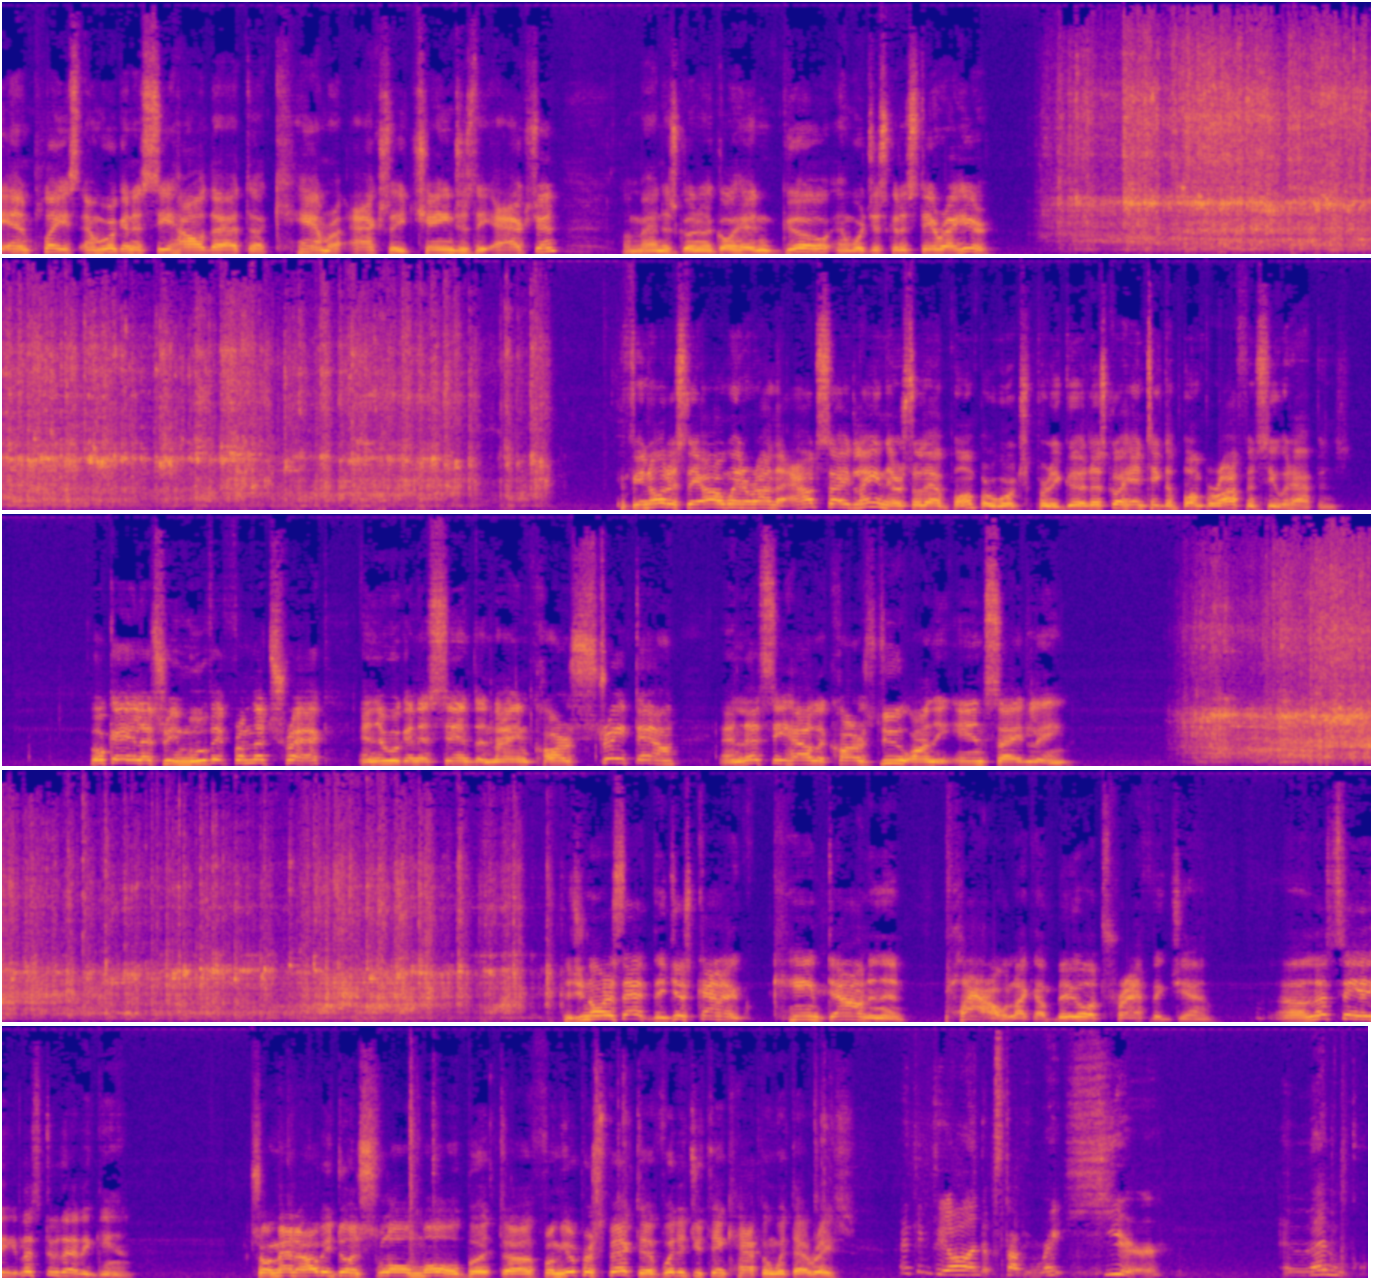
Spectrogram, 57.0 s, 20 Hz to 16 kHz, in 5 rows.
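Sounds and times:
toy cars clattering on plastic track: 8.6 - 16.1, 32.6 - 39.0.

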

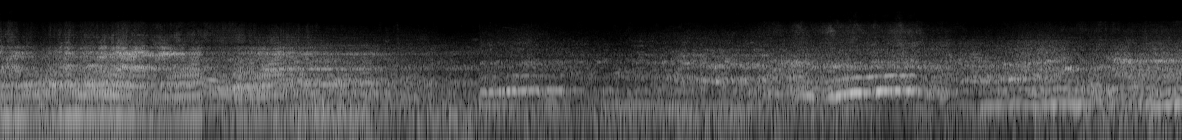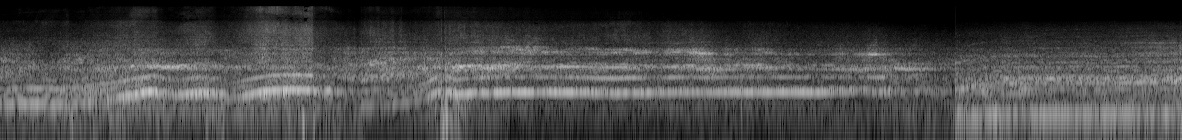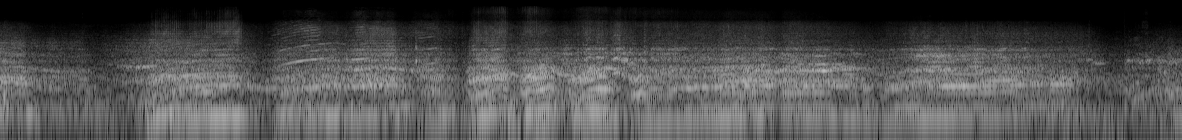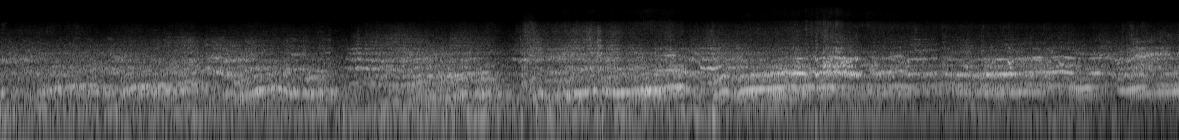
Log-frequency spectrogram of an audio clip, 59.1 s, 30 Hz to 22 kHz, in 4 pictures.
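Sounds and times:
car engines at high revs: 0.0 - 59.0.

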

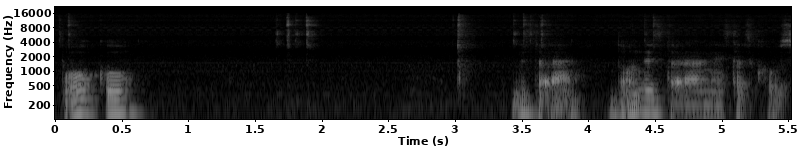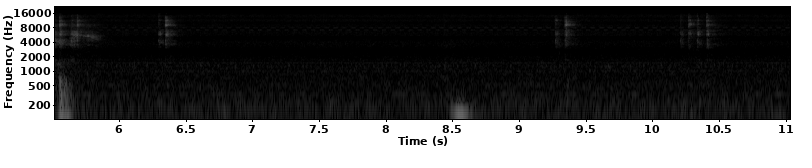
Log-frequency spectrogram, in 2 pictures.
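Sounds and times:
faint mouse clicks: 1.6 - 2.0, 5.6 - 6.5, 9.2 - 9.5, 10.2 - 10.6.

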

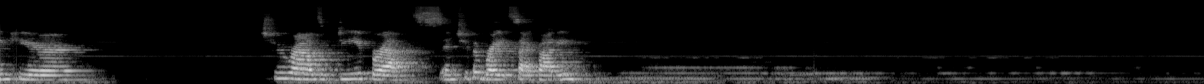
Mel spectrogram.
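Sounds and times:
ambient music with ringing tones: 0.0 - 12.0.

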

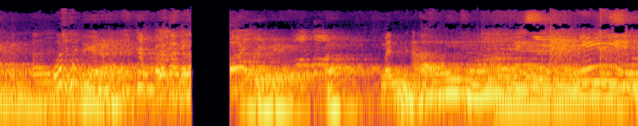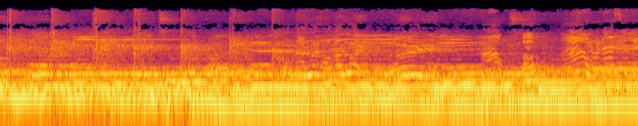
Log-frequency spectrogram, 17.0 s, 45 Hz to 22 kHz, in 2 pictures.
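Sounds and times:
electric guitar strumming: 0.0 - 17.0
people singing together: 5.6 - 17.0.

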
